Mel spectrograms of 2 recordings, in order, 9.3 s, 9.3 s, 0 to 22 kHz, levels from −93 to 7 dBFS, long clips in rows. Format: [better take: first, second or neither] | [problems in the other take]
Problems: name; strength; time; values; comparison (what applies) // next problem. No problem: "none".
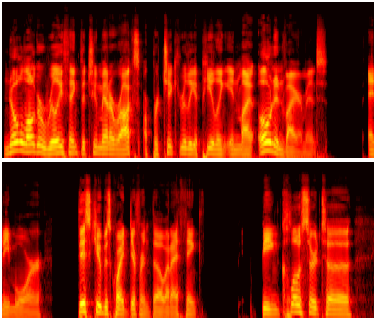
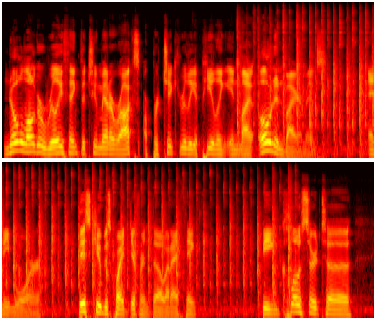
first | keyboard typing; noticeable; from 3 to 8.5 s; peak 8 dB below the speech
